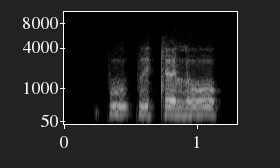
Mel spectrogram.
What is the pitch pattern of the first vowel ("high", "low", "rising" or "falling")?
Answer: high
